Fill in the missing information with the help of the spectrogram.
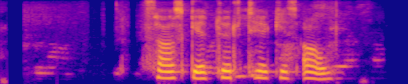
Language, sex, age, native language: Icelandic, male, 9, Icelandic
